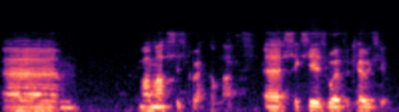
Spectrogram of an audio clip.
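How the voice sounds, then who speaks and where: A man's voice: mid-range voice, lively intonation, normal speed, a bit bright, highs cut off, slight background noise. A man in his twenties, a football coach hosting a podcast, telling stories in a rambling casual way with many fillers. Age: 20s.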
